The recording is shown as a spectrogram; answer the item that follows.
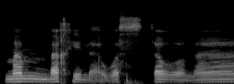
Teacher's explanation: যে ছোট একটা মিম, এই মিম দ্বারা পরিবর্তন করে পড়তে হয়। এই নুন সাকিনকে না পড়ে আমরা পড়বো মিম, মাম পড়বো, মান না পড়ে পড়বো মাম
